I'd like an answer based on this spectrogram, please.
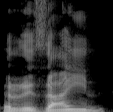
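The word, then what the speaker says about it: resign: फॉरेन, अब इसकी spelling बड़ी कितनी कठिन है, फॉरेन, क्योंकि जी साइलेंट आ रहा है एन के पहले। जैसे रिजाइन, डिजाइन, तो यहां पर सभी के लास्ट में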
